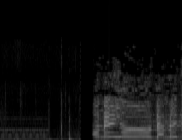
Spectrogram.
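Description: A steady low electrical hum with a few soft knocks, then a sudden cut and, about a second in, a cartoon girl's high-pitched voice crying out in a drawn-out, whiny line whose pitch holds and then rises.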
